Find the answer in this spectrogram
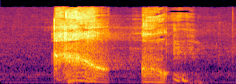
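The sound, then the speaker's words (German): Two loud crunches of someone biting into an apple in a radio studio, the first longer and sharper, followed by a second crisp bite and chewing, with no talking. “reinbeißen, dass man das hört, wie lecker der”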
